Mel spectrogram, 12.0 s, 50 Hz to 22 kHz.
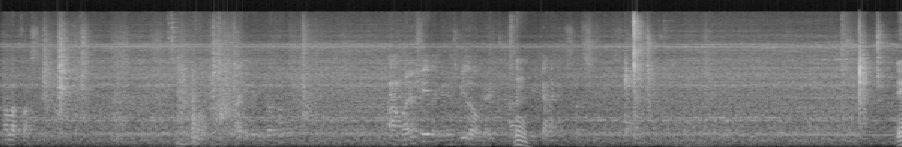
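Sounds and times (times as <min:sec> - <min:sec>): testing machine humming: 0:03.3 - 0:12.0.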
